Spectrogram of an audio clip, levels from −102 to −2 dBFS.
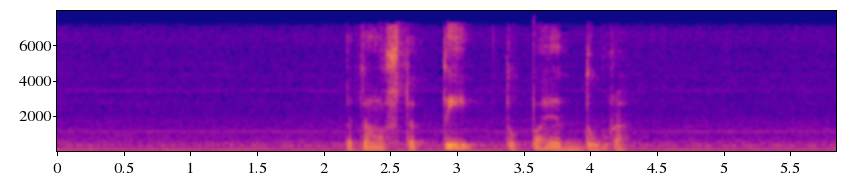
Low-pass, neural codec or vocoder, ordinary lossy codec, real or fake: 7.2 kHz; autoencoder, 48 kHz, 128 numbers a frame, DAC-VAE, trained on Japanese speech; AAC, 32 kbps; fake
